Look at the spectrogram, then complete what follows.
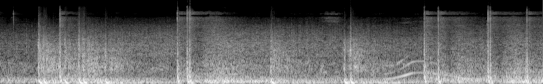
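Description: Fireworks display: aerial shells bursting overhead one after another, sharp cracks and booms over a continuous low rumble.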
